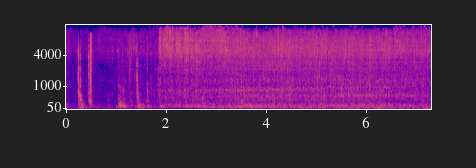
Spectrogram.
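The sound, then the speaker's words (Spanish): A few hollow plastic knocks and clunks, then a steady rush of water pouring from a tap into a plastic jug, continuing loudly and evenly to the end with no talking. The water comes from the Puente Nuevo reservoir. “Se llena rápido, ¿eh?”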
